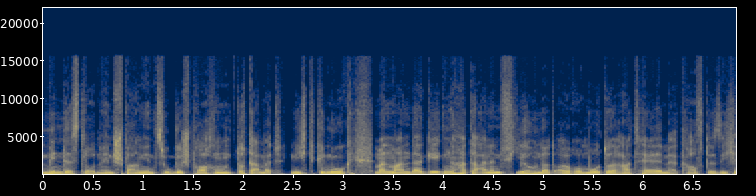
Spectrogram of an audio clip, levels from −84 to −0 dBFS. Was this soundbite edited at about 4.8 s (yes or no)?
no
